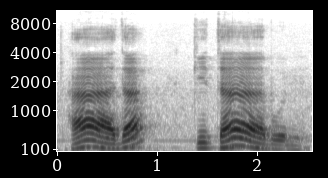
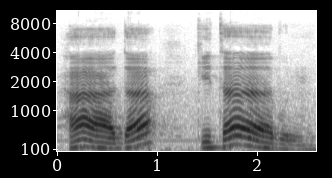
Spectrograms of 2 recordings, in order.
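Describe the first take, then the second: The two takes are said the same way.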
